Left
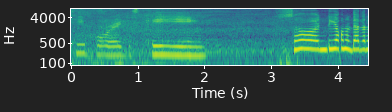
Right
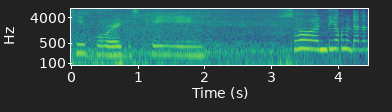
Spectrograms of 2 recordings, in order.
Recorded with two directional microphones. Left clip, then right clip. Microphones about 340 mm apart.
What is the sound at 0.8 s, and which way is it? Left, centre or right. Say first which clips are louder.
Speech: left 2 dB; left.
